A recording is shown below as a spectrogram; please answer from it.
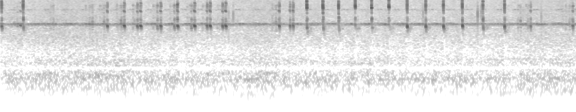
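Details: A grasshopper chirps in a flowery meadow prairie, giving sharp dry clicks about four times per second, steady and evenly spaced, layered over a continuous high, whining hiss.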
